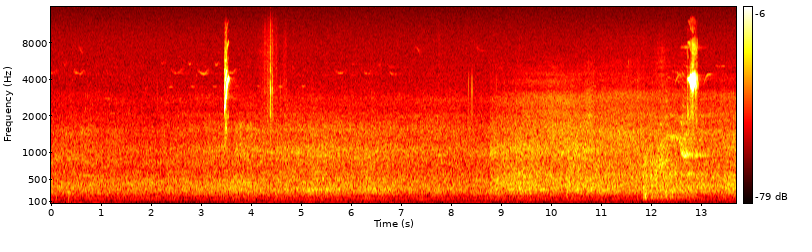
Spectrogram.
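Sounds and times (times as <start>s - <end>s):
soft background hiss: 0.0s - 13.6s
common chaffinch Fringilla coelebs giving sharp high calls: 12.3s - 13.5s.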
